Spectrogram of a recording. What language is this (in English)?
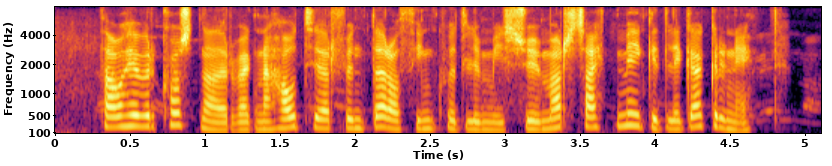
Icelandic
